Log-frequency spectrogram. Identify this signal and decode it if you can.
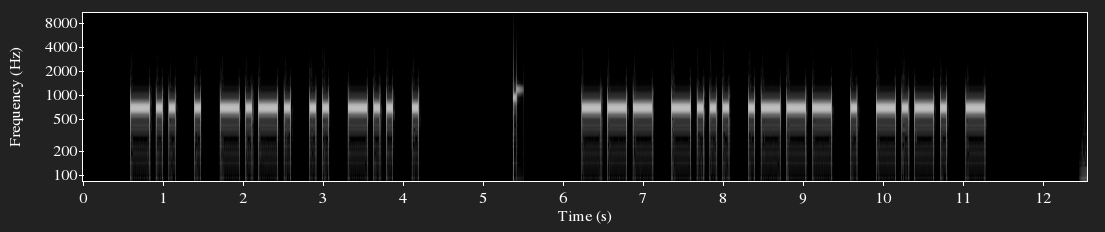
Morse code, heard as a keyed tone, about 15 wpm, 700 Hz. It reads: DECIDE OBJECT
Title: Sentences from Top 500 Words - New Word Drill - 15wpm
